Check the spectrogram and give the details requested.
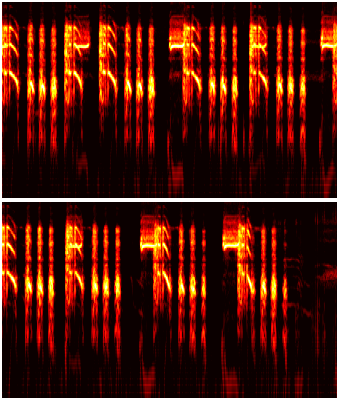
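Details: Grey francolin (dakhni teetar) calling while kept in a cage. Loud, ringing phrases repeat steadily, each a strident rising note followed by a quick run of sharp clipped syllables, about eight phrases in under seven seconds.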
